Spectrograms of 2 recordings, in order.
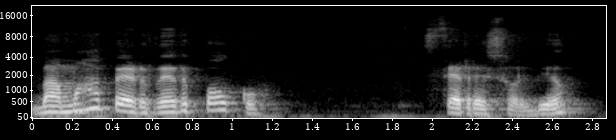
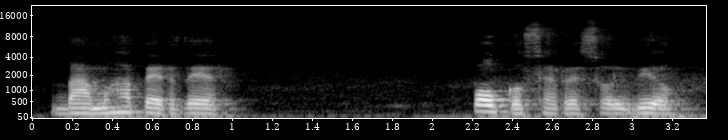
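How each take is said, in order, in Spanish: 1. La pausa va después de 'poco'. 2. La pausa va antes de 'poco'. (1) "voy a hacer la pausa donde está la coma" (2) "voy a hacer la pausa donde está la coma"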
